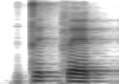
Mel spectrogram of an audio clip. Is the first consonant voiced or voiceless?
voiceless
